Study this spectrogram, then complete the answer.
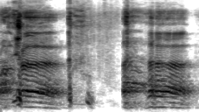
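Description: A voice imitates a smoker's rough, throaty cough in a few harsh bursts, separated by a brief silence.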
